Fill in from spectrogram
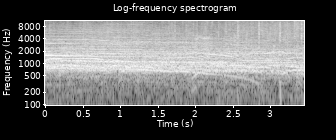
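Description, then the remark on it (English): A loud live audience at a Side Stories and Sinisterhood show roars and cheers, with whoops and scattered clapping blending into a dense, sustained wash of noise that fills the whole moment. “And make a loud cheer because you're live on Side Stories right now and Sinisterhood.”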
